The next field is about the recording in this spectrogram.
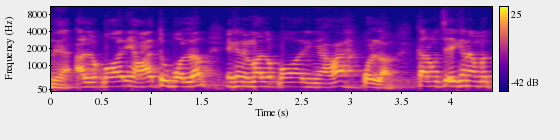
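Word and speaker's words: القارعة: হার উচ্চারণ হয় নাই, তাহলে তার উচ্চারণ হয়েছে আল কারিআহ, থেমে গেলে হার উচ্চারণ, মাল কারিআহ থেমে গেলে হার উচ্চারণ, মিলায় পড়লে তার উচ্চারণ আল কারিআতু, মাল কারিআতু ওয়া মা।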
